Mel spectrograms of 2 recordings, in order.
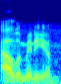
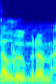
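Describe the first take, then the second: First: The word is said with five syllables. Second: The word is said with four syllables. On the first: This is the British way of saying it. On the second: This is the American way of saying it.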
